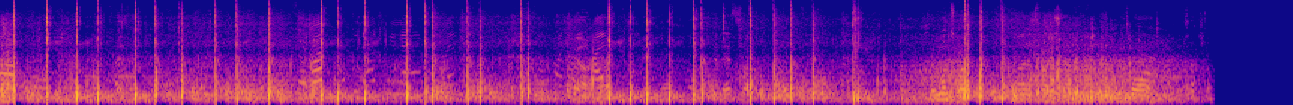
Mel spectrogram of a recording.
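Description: Fireworks bang loudly in the open air.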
